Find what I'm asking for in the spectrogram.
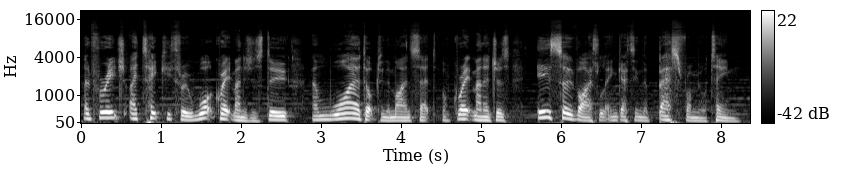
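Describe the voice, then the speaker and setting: Brief: British male presenter, 30s, management-training video, animated pitch, clear and methodical, light music bed. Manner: measured, instructive, lists points in order. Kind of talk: scripted presenter talk to camera. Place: studio with plain grey backdrop. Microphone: studio mic on boom arm in front.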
